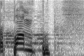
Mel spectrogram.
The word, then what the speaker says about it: पंप: पंप किसका उच्चारण हो रहा है? म का।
